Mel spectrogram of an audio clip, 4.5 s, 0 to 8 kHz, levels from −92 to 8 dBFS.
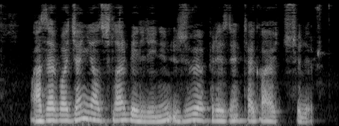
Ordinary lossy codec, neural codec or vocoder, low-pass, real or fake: MP3, 48 kbps; none; 7.2 kHz; real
